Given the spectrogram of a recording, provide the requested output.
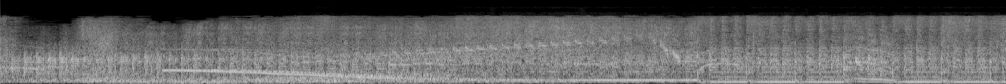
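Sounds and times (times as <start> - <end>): car engine humming: 2.7 - 10.0.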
